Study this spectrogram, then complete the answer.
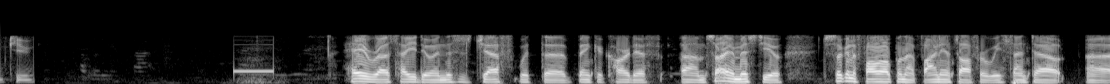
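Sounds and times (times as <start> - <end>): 
speech: 0.0 - 0.4, 3.5 - 11.1
voicemail tone beep on a telephone line: 2.4 - 2.8.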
